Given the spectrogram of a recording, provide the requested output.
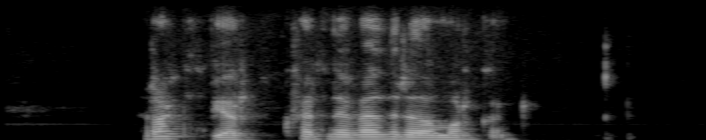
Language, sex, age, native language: Icelandic, male, 20-29, Icelandic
